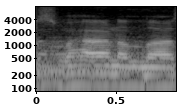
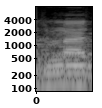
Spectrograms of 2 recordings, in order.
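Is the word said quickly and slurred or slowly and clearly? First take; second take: slowly; quickly. First: It is said slowly with every syllable clear. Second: It is rushed and slurred, syllables swallowed. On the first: The speaker calls it right. "jadi perbaiki" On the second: The speaker calls it wrong. "Jangan terlalu cepat, sehingga apa yang kita sebut itu tidak jelas"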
